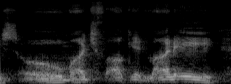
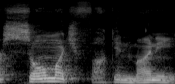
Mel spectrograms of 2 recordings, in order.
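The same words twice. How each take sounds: First: Slow, hushed disbelief; drawn-out repeat. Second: Said in the usual way. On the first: Real, not acted. Podcaster lamenting what the bartender costs the bar, slow and soft. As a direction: softly stretch out every word, dragging it slowly. Repeats phrase slowly for effect.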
